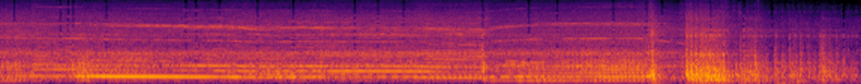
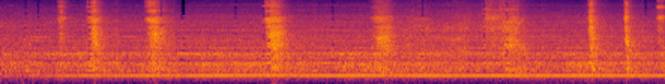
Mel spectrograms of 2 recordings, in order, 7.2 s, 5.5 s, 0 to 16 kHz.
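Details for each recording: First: Myteelite II 8070 carpet extractor, nearly 10 years old: vacuum motor gives a high whirring, wavering, rough, uneven-pitch sound; worn vacuum motor, to be replaced. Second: Myteelite II 8070 carpet extractor after repair: steady, even hum at constant pitch under some handling clicks; vacuum motor runs smoothly, repair fixed.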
